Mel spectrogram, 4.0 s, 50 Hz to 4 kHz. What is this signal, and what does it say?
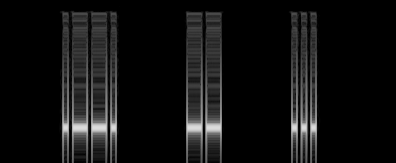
Morse code, heard as a keyed tone, about 25 wpm, spaced as for 10 wpm, 550 Hz. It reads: PMS
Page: news-headlines-in-morse-code-at-10-wpm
